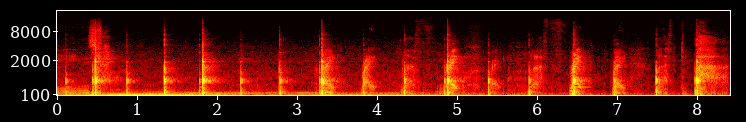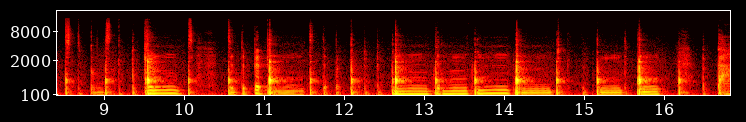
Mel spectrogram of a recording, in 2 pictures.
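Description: Wooden drumsticks on a rubber practice pad playing the Swiss army triplet rudiment: a regular pattern of accented strokes with softer taps between. A man's voice hums a low tone at the start and sings short pitched notes along with the strokes in the second half.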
